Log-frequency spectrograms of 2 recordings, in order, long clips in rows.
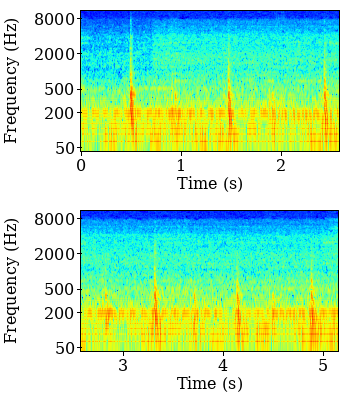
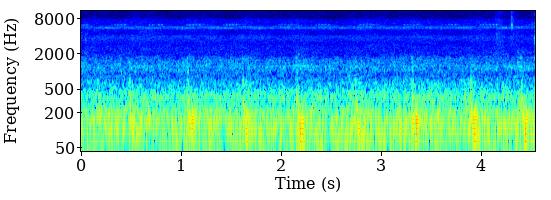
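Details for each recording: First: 2006 Pontiac G6 with electric power steering: sharp clunks about once a second only as a turn is started left or right, not while holding the turn, from a worn steering intermediate shaft; gone after replacement. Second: 2006 Pontiac G6 with electric power steering, after the intermediate steering shaft was replaced: low rumble with soft thumps when turning, and the loud clunk at the column on initiating a turn is gone. The owner suspects the rack and pinion is still bad on one side.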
